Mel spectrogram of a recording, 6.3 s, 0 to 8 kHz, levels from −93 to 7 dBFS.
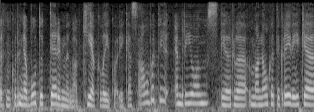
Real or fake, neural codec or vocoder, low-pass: fake; codec, 16 kHz, 1.1 kbps, Voila-Tokenizer; 7.2 kHz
